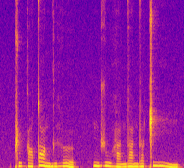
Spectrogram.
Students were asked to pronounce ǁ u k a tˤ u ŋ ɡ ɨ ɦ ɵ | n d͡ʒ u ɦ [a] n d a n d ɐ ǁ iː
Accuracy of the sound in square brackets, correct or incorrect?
correct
